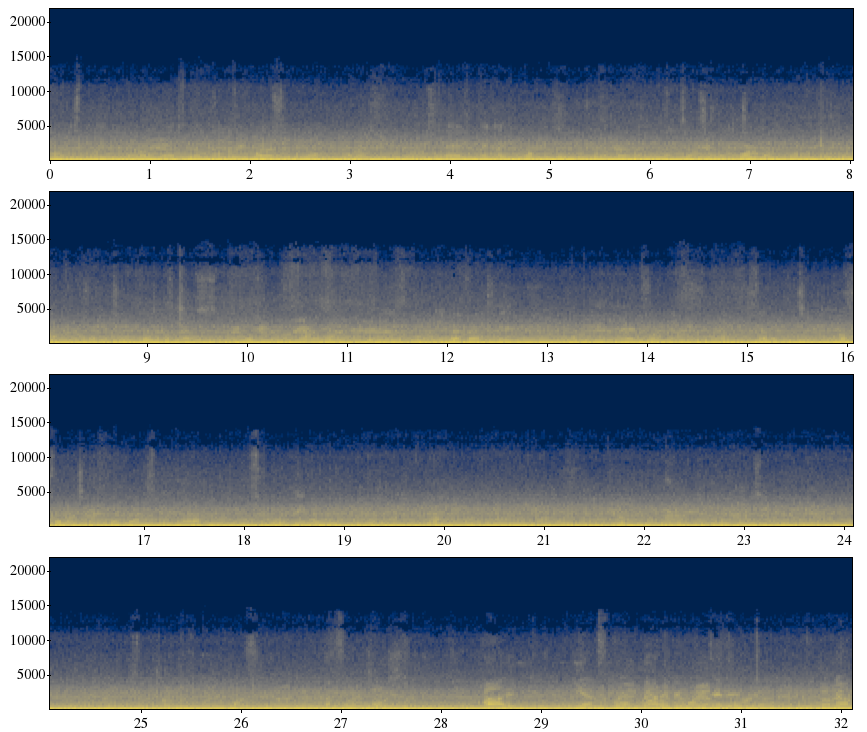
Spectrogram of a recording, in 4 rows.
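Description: Steady low roar inside the cabin of an Airbus A319 airliner, its engines and the rushing airflow heard from a window seat over the wing as it descends. Indistinct passenger voices murmur underneath.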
